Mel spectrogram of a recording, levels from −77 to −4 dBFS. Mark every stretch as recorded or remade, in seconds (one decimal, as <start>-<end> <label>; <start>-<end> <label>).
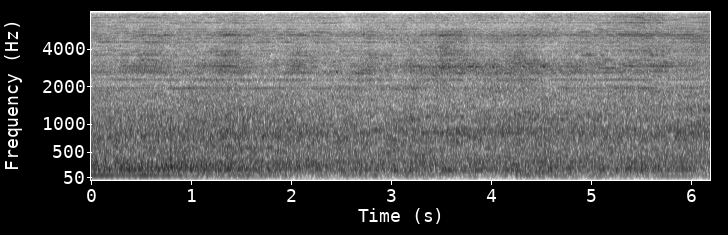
0.0-2.4 recorded; 2.4-4.8 remade; 4.8-6.2 recorded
